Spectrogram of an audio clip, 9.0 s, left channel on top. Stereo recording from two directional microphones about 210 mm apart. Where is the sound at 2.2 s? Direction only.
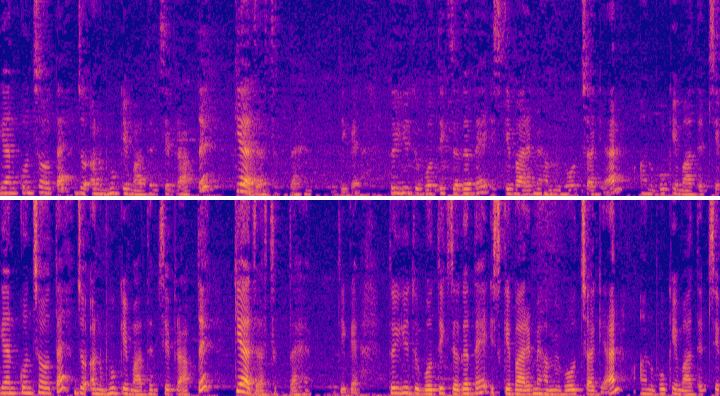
60° right (ahead or behind).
